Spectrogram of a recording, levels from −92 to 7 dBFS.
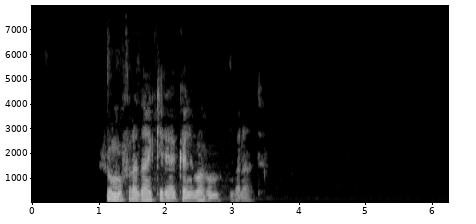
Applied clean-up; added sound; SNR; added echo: none; none; none; none.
